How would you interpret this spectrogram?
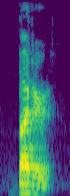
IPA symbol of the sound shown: ʌ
